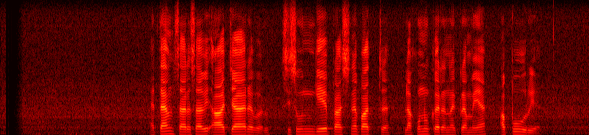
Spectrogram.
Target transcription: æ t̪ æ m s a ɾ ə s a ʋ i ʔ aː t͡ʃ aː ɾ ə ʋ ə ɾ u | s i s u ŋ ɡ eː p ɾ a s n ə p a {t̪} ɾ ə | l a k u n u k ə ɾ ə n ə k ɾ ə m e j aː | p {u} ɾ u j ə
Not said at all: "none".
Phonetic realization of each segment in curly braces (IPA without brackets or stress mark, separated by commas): t̪, uː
